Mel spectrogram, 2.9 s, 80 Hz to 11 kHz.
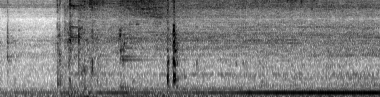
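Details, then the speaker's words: Two-ton HVAC system on a rooftop, compressor previously not starting with fan running, after fitting a two-wire hard start kit: compressor kicks on cleanly, settles into steady ~230 Hz hum drawing 6.4 amps, 60 PSI; normal start. "oh There She Goes we have 6 amps 6.4 amps running right now it is a two-ton system the compressor is running"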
